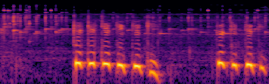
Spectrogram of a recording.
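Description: A baby laughs in short, bright bursts close by.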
